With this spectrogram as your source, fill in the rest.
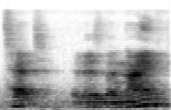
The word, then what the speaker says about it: Tet: And the letter Tet is pronounced Tet.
